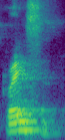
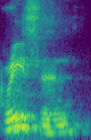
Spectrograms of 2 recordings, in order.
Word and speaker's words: Greason: early on um that our last name was pronounced Grayson. And not Greason, not Gleason like Jackie the comedian from the mid-20th century. But, um gray Grayson.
